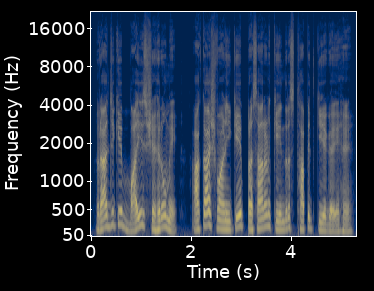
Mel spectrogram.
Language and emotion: Hindi, neutral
